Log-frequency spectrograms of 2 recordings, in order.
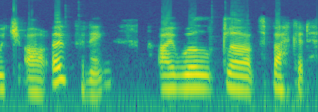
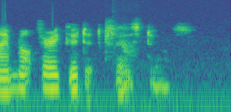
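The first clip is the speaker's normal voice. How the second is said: muttered under breath to oneself, quieter; 2 semitones lower, 9 dB quieter than usual. Speaking in character about a closed door: muttered under breath. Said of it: "But that is under my breath".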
